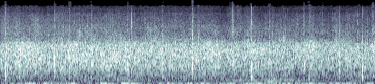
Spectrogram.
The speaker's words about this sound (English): Clap your hands for this wonderful gift of God. Keep clapping your hands.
